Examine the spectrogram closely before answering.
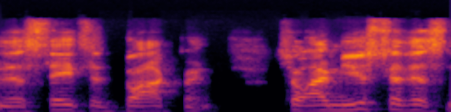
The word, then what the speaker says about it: Bachman: alive that kind of in England it's real quick it's Beckman Turner overdrive in Canada it's Bachmann and the states is Bachmann so I'm used to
